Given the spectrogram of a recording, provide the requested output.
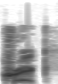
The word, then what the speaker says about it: creek: He reached a large stream, of the kind the locals called a creek and pronounced crick, and decided to follow it.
